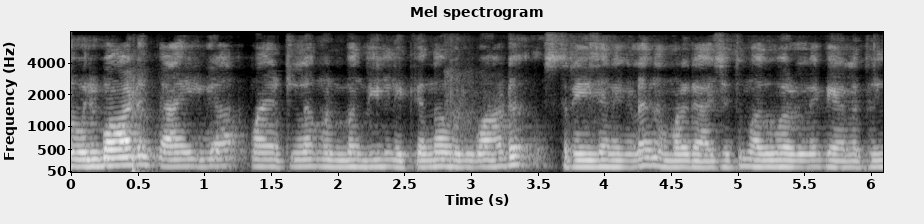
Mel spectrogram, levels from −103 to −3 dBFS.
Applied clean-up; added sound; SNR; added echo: neural mask model DeepFilterNet 3.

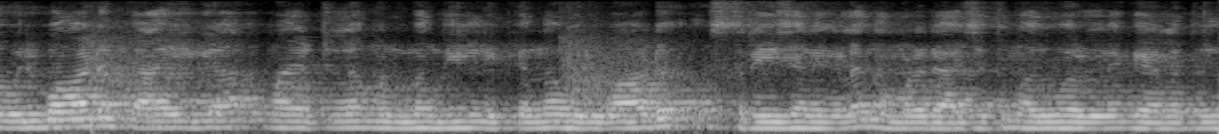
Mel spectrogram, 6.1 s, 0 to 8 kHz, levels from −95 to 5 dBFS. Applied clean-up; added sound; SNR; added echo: neural separator model SepFormer DNS4.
